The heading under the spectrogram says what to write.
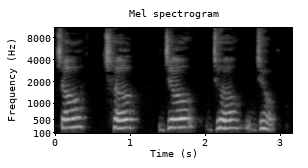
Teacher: और इसका उच्चारण स्थान होता है तालु। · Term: चै वर्ग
